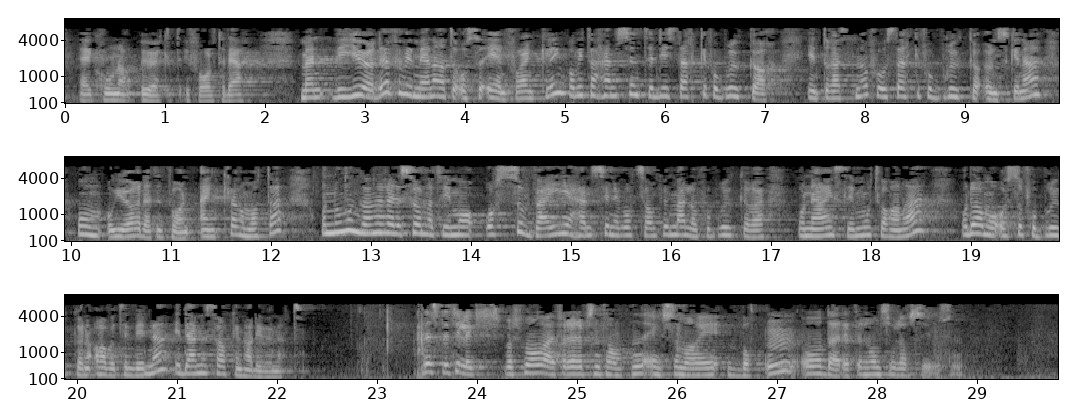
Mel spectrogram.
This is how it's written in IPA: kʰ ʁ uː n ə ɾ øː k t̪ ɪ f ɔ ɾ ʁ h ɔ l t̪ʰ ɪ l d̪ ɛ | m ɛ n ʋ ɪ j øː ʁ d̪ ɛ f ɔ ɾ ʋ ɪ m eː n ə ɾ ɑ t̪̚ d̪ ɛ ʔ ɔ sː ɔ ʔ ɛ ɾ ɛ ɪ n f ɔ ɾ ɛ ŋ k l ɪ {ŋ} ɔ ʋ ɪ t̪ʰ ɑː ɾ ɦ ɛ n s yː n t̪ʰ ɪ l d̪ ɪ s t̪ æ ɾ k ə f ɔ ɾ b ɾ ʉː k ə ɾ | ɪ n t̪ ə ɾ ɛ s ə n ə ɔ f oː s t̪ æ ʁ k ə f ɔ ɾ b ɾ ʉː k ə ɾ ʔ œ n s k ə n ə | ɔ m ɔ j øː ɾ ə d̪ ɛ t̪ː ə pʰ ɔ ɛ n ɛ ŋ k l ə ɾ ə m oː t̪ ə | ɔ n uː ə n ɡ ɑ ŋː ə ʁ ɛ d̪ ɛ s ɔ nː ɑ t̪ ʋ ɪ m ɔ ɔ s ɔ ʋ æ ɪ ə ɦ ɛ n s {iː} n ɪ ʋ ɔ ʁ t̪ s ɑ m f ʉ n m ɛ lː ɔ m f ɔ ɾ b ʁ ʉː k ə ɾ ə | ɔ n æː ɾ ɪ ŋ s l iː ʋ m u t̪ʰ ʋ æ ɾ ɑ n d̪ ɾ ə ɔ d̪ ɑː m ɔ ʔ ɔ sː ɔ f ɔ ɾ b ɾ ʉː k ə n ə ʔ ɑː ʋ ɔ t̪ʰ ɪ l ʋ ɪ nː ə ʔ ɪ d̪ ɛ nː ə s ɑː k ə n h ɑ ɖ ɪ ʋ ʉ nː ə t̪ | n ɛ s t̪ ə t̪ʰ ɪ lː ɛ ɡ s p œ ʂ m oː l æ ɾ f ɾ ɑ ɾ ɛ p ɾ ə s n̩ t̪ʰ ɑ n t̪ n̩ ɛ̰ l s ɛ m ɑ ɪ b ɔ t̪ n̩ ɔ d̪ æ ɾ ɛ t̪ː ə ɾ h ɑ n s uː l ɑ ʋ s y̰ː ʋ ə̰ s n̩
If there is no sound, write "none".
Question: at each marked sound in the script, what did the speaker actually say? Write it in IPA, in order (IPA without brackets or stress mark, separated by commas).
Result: ŋ, yː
